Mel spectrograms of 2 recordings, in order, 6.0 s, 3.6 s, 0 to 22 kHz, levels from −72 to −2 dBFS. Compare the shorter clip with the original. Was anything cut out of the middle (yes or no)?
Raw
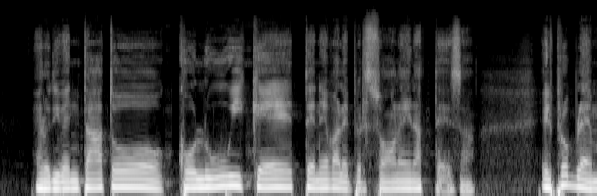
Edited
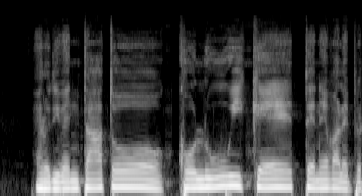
no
